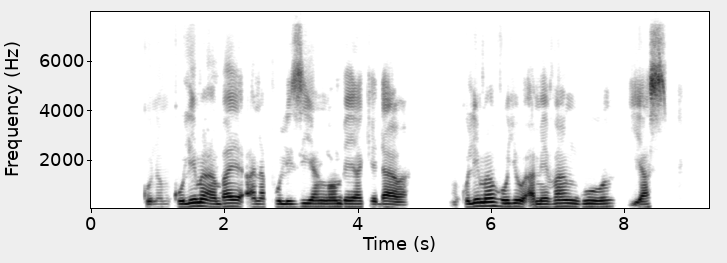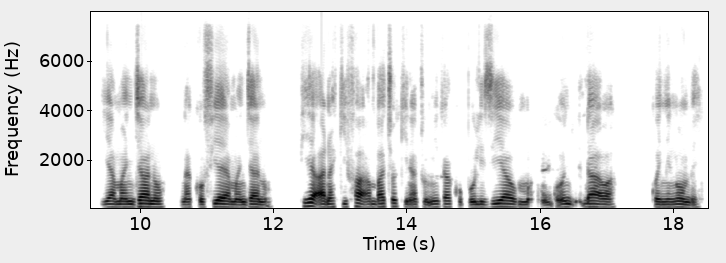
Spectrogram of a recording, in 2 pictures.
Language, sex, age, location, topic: Swahili, male, 36-49, Wajir, agriculture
